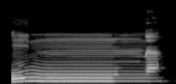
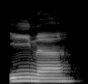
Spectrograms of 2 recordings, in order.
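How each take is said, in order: First: The n sound is pressed and held long. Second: The n sound is short and not pressed. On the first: The speaker calls it right. "tekanannya ada" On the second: The speaker calls it wrong. "Beda kalau tidak ditekan"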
